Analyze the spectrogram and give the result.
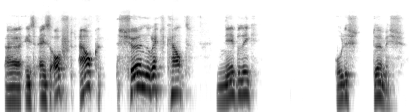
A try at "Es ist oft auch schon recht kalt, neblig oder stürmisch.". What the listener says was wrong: It's not schön. It's schon. Es ist oft auch schon recht kalt, neblig oder stürmisch.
